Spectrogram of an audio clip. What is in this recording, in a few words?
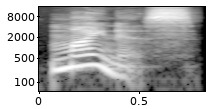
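"minus", English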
